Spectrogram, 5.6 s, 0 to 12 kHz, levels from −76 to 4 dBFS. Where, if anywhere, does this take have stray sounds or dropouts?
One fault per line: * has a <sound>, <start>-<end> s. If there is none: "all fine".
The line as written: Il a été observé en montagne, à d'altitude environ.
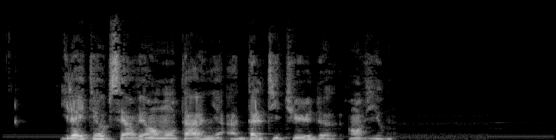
all fine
